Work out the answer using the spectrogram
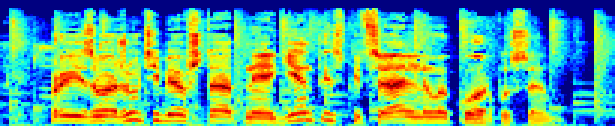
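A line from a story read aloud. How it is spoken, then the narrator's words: Nasal drone. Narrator (Russian): загнусавил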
